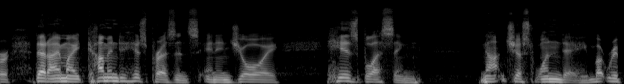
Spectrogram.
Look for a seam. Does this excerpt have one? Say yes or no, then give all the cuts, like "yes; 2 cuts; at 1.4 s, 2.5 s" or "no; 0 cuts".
no; 0 cuts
